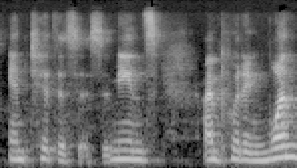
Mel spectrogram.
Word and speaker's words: antithesis: Antithesis is how you spell it, but it's pronounced antithesis.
